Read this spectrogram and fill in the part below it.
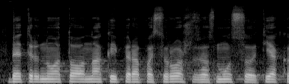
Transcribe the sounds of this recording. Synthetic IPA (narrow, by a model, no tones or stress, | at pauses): bʲɛt̪ɪɾnuɔt̪oːnɐkɐɪpiːɾɐpɐsʲɪɾuɔʃʊsʲoːsmuːsʊt̪ʲiɛk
